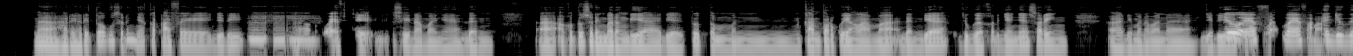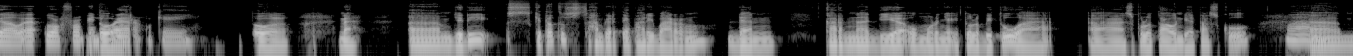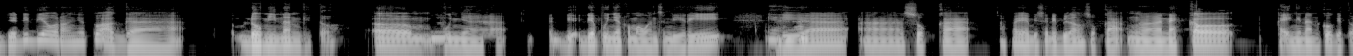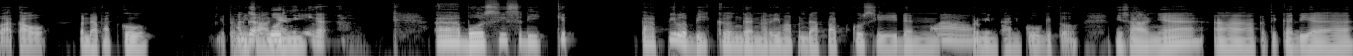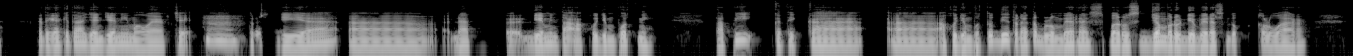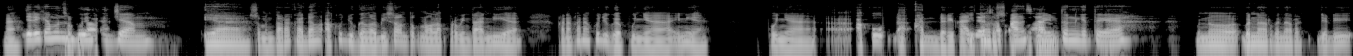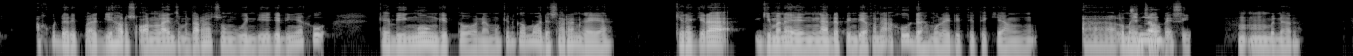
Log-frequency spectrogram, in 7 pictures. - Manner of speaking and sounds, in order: in English: "work from anywhere"; other background noise; tapping; in English: "bossy"; in English: "bossy"; in English: "offline"
- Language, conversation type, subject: Indonesian, advice, Bagaimana cara mengatakan tidak pada permintaan orang lain agar rencanamu tidak terganggu?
